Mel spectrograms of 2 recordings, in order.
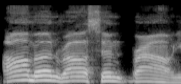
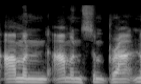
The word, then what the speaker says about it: Amon-Ra St. Brown: I always want to call him Amon St. Brown. No, Amon-Ra.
